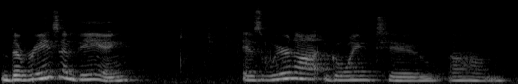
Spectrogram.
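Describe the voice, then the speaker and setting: Over noticeable background noise and audible room echo, a woman speaks at a very slow pace with long, frequent pauses. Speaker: art teacher. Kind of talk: online class tutorial. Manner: trails off when thinking.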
